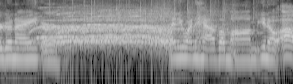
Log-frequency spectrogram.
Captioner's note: audience cheers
